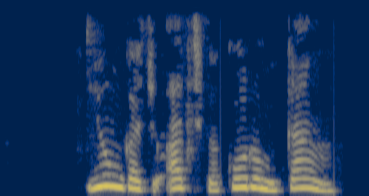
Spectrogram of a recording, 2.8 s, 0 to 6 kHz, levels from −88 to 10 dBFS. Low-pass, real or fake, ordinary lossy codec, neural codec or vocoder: 5.4 kHz; real; AAC, 48 kbps; none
